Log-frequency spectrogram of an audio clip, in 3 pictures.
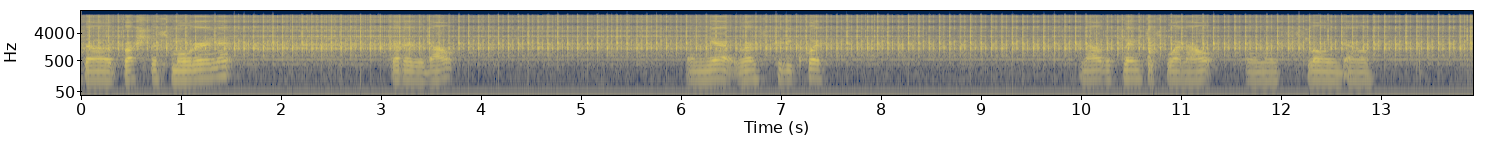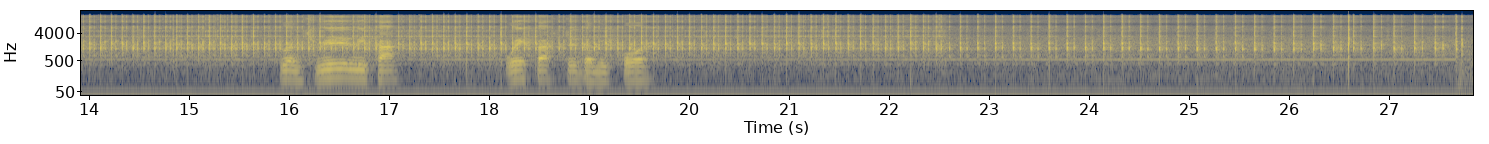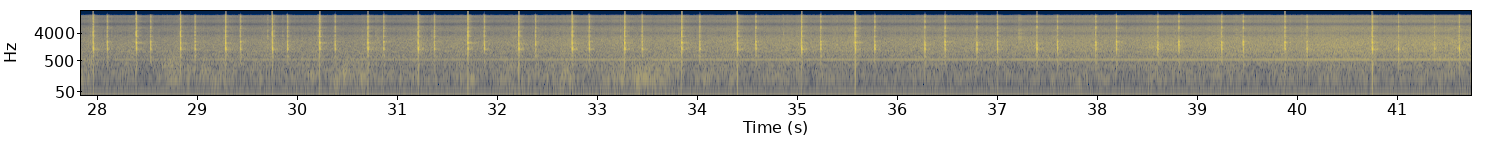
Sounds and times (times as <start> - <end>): Speech: 0.0 - 1.5, 3.1 - 3.8, 6.1 - 7.5, 10.0 - 13.0, 15.9 - 17.1, 18.2 - 19.6
Medium engine (mid frequency): 0.0 - 41.7.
